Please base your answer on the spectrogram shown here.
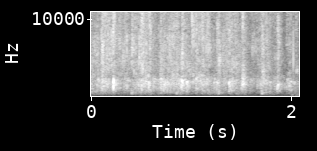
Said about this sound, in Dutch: We hebben ook een samengestelde band. Misschien goed om hen ook even aan te moedigen met applaus, want zij zijn niet gewend om met elkaar te spelen.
